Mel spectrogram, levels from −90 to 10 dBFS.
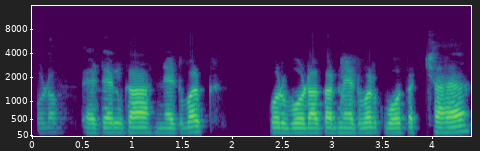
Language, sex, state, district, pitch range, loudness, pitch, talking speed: Hindi, male, Uttar Pradesh, Jyotiba Phule Nagar, 130-140 Hz, -17 LUFS, 135 Hz, 150 wpm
